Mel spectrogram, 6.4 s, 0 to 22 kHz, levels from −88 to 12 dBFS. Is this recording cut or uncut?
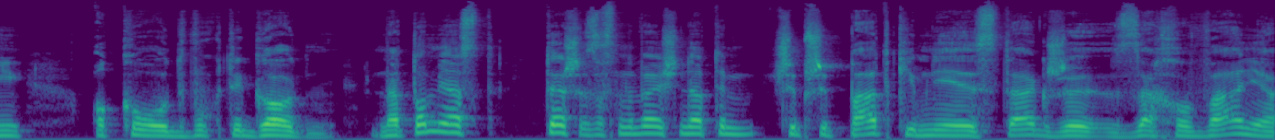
cut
